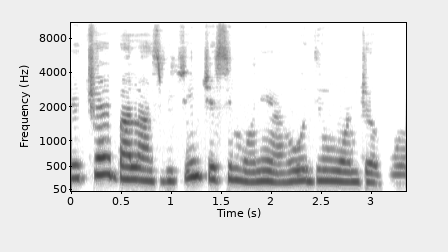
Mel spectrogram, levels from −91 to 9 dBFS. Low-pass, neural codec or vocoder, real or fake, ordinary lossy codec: none; none; real; none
